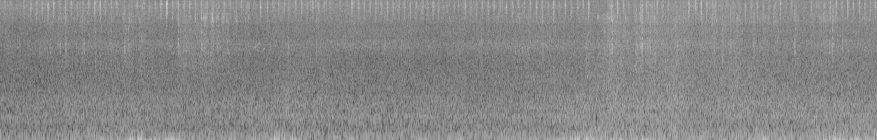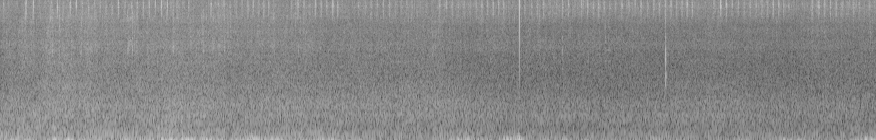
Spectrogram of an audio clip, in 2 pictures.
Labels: Is there voices?
no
